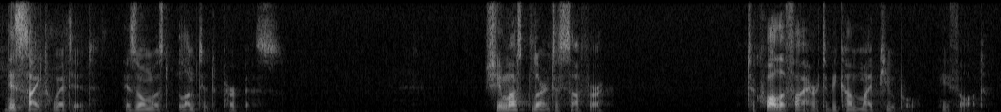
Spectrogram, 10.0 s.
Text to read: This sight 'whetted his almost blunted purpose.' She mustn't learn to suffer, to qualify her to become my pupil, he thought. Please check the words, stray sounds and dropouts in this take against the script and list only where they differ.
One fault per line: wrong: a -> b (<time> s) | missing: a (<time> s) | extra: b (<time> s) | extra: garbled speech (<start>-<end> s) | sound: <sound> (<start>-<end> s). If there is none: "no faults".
wrong: mustn't -> must (5.0 s)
